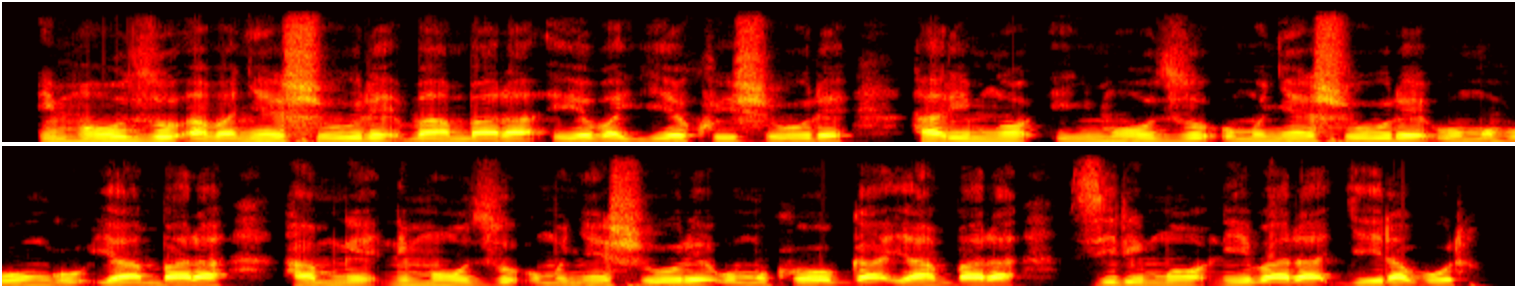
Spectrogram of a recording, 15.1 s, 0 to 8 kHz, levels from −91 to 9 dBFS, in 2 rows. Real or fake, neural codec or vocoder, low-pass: real; none; 7.2 kHz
